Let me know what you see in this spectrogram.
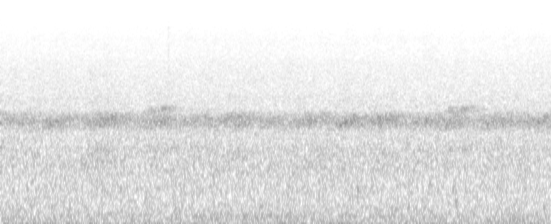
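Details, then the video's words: Frogs, abundant following two wet years, chorusing at night; a constant high buzzing trill with slight swells in loudness, many voices merged into a single sustained sound. "Frog Songs: Na Mele o nā Paloka"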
